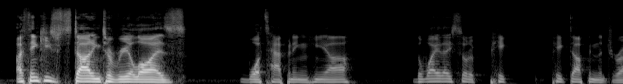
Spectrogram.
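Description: No technical faults can be heard in this speech.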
